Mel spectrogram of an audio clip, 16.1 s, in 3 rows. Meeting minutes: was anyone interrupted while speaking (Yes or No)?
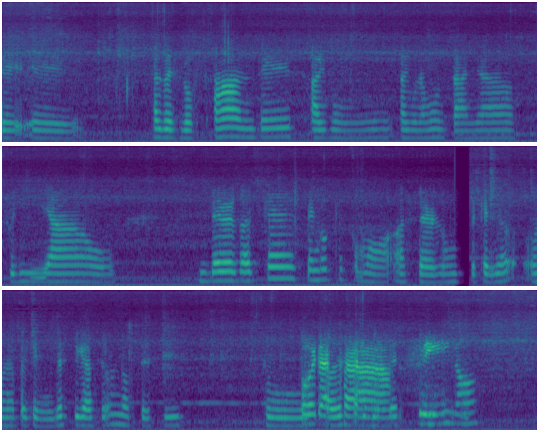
Yes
